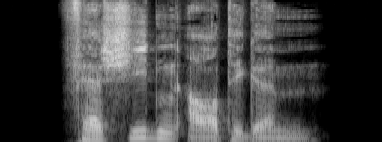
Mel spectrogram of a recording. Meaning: strong dative masculine/neuter singular of verschiedenartig
- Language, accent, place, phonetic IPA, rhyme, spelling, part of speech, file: German, Germany, Berlin, [fɛɐ̯ˈʃiːdn̩ˌʔaːɐ̯tɪɡəm], -iːdn̩ʔaːɐ̯tɪɡəm, verschiedenartigem, adjective, De-verschiedenartigem.ogg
